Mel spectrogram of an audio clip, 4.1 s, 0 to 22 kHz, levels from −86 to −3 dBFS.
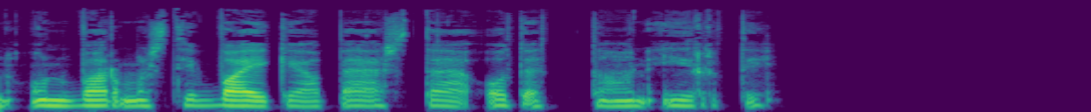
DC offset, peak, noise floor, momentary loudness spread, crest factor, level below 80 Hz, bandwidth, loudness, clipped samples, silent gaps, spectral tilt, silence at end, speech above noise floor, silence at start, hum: under 0.1%; 0 dBFS; under -90 dBFS; 11 LU; 22 dB; -68 dBFS; 16.5 kHz; -22 LUFS; under 0.1%; none; -5.5 dB/octave; 1.2 s; over 68 dB; 0 s; none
